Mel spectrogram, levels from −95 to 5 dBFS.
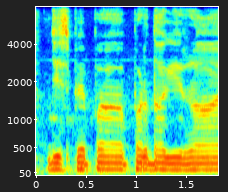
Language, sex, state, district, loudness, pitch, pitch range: Hindi, male, Uttar Pradesh, Shamli, -14 LUFS, 110 Hz, 110-115 Hz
